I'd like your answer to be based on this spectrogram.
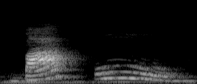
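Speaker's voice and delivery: "Baú" split in two, the ú trailing long; stretched stressed vowel. Shown as a demonstration. Teacher shows children the sound going on, stretching "Baú". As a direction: separate "Baú" and let the ú carry on. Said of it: "ele vai-se embora".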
